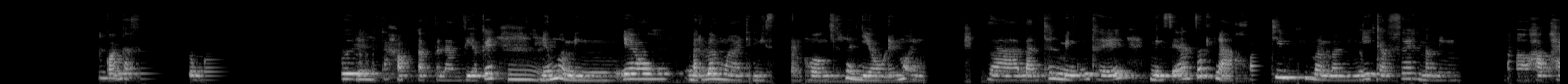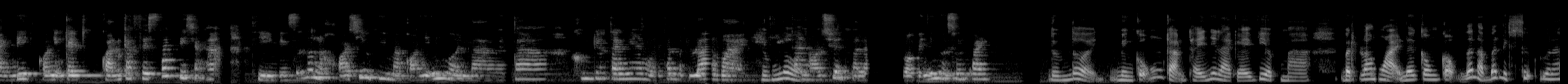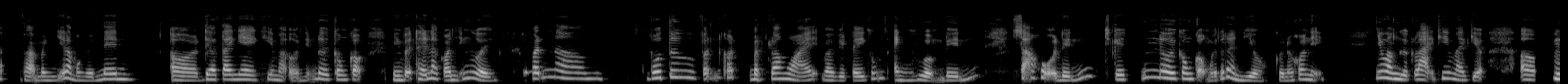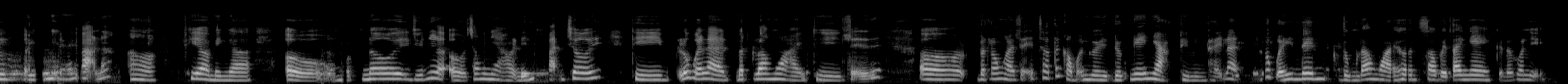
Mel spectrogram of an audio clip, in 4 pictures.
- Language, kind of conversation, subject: Vietnamese, unstructured, Bạn thích nghe nhạc bằng tai nghe hay loa ngoài hơn?
- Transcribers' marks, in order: distorted speech; mechanical hum; other background noise; tapping; unintelligible speech; unintelligible speech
